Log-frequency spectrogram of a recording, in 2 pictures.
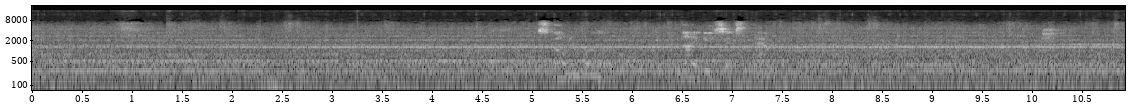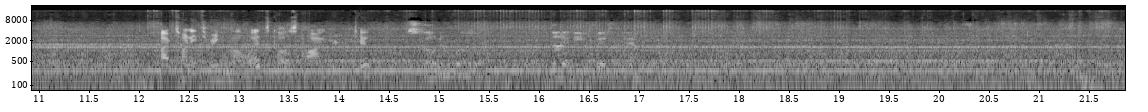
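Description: Tyres rumble on the road under the bus.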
